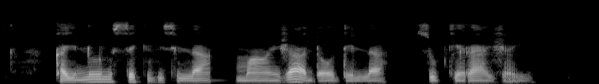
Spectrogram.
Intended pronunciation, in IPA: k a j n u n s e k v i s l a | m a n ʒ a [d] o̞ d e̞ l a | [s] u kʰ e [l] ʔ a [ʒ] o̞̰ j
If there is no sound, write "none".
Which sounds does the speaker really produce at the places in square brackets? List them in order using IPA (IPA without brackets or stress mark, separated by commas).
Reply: d, s, ɾ, ʒ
